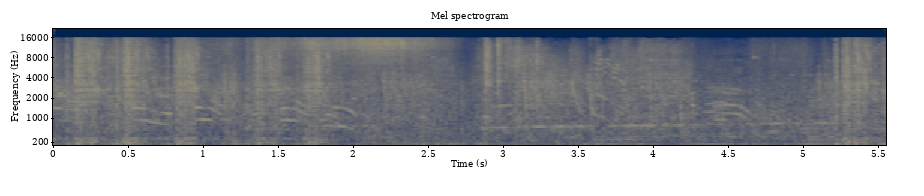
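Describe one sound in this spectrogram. A lightsaber hums and swooshes.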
